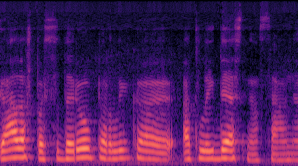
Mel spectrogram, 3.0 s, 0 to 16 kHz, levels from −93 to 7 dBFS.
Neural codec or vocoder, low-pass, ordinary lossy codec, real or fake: none; 14.4 kHz; Opus, 24 kbps; real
